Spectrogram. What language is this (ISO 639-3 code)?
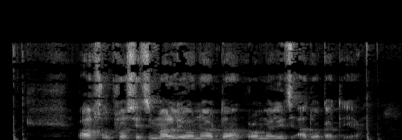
kat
